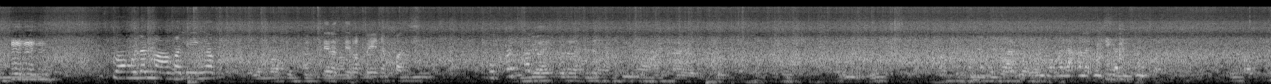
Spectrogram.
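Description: Rain patters steadily on a metal roof.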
